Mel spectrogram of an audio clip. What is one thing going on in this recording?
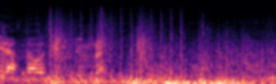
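An explosion bursts nearby.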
